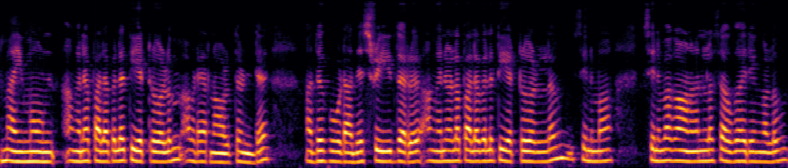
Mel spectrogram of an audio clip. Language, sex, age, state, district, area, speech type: Malayalam, female, 30-45, Kerala, Ernakulam, rural, spontaneous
